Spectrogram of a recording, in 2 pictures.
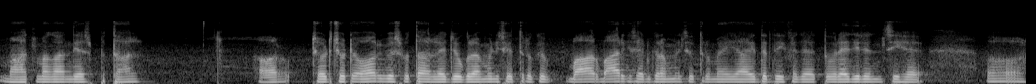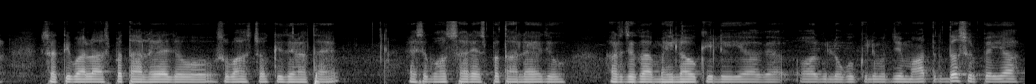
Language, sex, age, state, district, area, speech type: Hindi, male, 60+, Rajasthan, Jodhpur, urban, spontaneous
